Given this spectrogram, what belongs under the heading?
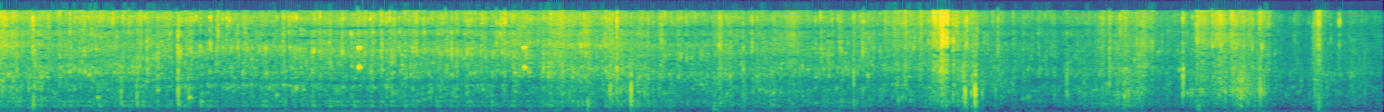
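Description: Water trickles and dribbles over rocks in a mountain creek bed in Tennessee, a faint steady babble heard alone, with a few soft footstep-like scuffs near the end.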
